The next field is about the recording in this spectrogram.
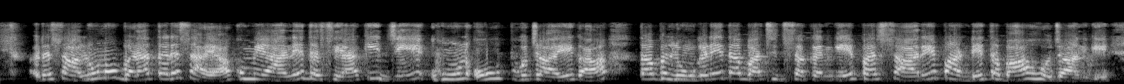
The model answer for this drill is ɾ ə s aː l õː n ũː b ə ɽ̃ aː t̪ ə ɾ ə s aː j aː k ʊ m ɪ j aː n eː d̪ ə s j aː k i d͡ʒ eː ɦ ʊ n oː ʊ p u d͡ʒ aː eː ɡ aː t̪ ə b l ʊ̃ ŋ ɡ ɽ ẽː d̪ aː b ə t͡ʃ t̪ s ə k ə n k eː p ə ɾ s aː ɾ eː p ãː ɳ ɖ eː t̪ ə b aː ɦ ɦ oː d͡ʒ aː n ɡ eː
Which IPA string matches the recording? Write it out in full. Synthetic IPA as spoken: ɾ ə s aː l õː n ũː b ə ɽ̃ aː t̪ ə ɾ ə s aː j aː k ʊ m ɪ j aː n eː d̪ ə s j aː k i d͡ʒ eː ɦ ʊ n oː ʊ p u d͡ʒ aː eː ɡ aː t̪ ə b l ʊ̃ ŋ ɡ ɽ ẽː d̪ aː b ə t͡ʃ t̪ s ə k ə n ɡ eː p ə ɾ s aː ɾ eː p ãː ɳ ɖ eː t̪ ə b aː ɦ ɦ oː d͡ʒ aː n ɡ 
